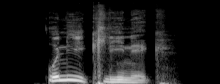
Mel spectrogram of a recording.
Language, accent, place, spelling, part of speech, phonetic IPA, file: German, Germany, Berlin, Uniklinik, noun, [ˈʊniˌkliːnik], De-Uniklinik.ogg
- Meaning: university clinic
